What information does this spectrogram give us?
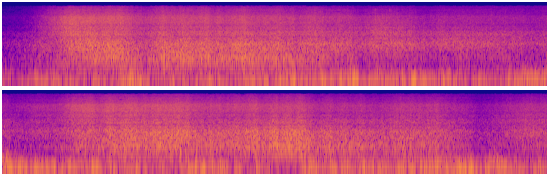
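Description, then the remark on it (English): Sea waves wash onto a shore in steady surges, a broad roaring hiss that swells and recedes every few seconds, with wind buffeting the microphone and no voices. “And this was because last week I went to the sea.”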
